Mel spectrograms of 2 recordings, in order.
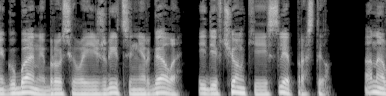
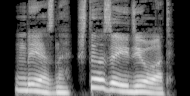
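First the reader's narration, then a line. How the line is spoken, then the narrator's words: Exclaimed. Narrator (Russian): воскликнула Тиса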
